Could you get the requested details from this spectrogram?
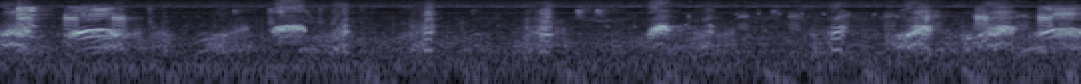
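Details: Night heron lure call for drawing birds into nets, heard as single harsh quacking squawks spaced about a second apart, each short and rasping, over a thin constant hiss.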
